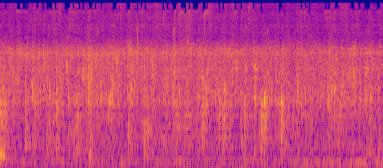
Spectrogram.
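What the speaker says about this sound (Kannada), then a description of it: "ಬೆಳ್ಳುಳ್ಳಿ ಎಲ್ಲ ಚೆನ್ನಾಗಿ ಫ್ರೈ ಆಗಬೇಕು" Garlic sizzles steadily in hot oil as a tempering for mango pickle, a close, continuous crackling hiss with a few sharper pops, and no voices.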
